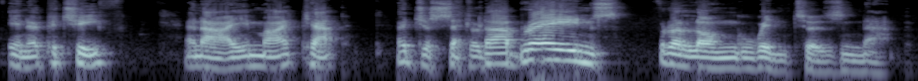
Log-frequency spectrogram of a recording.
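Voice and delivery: measured bedtime-story reading; storybook narration. Acted. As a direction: read aloud to children. Poem narration.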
